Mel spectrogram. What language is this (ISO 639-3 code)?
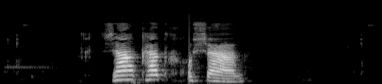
sva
